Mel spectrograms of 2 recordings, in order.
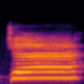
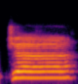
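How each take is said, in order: The two takes are said the same way.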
